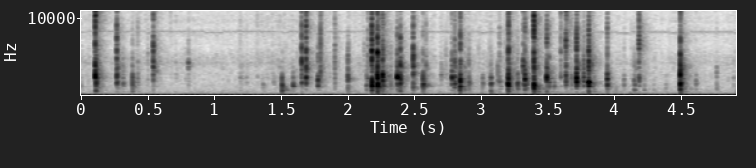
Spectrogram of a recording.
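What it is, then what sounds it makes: Plastic-wrapped sponge package. A small dark sponge sealed in clear, thin plastic wrap is pressed and crinkled with fingertips and long nails. Quiet, bright, crackly bursts come in irregular clusters over a steady low hum, each crackle dying away almost instantly.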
